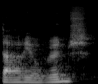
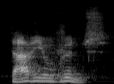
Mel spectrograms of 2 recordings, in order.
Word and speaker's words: Dario Wünsch: And I'll let Toby pronounce his name. Yeah, also, okay, my fanboy moment, greatest player for me in StarCraft, Dario Wünsch, TLO. Okay, one more time. Dario Wünsch, TLO, the little one.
